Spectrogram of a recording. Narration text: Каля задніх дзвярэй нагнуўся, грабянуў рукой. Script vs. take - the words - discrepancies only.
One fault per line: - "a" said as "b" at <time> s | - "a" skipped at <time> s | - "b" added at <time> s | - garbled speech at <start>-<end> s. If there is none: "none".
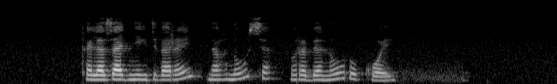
none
